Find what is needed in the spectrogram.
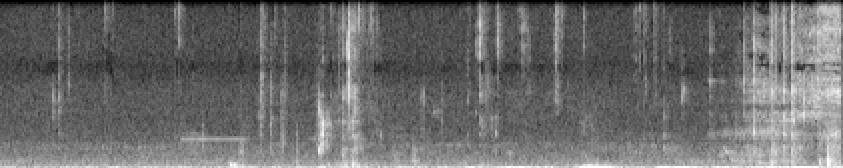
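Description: Faint chewing of a mouthful of soft oatmeal cream risotto, with small wet mouth clicks and a slightly louder scrape near the end.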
